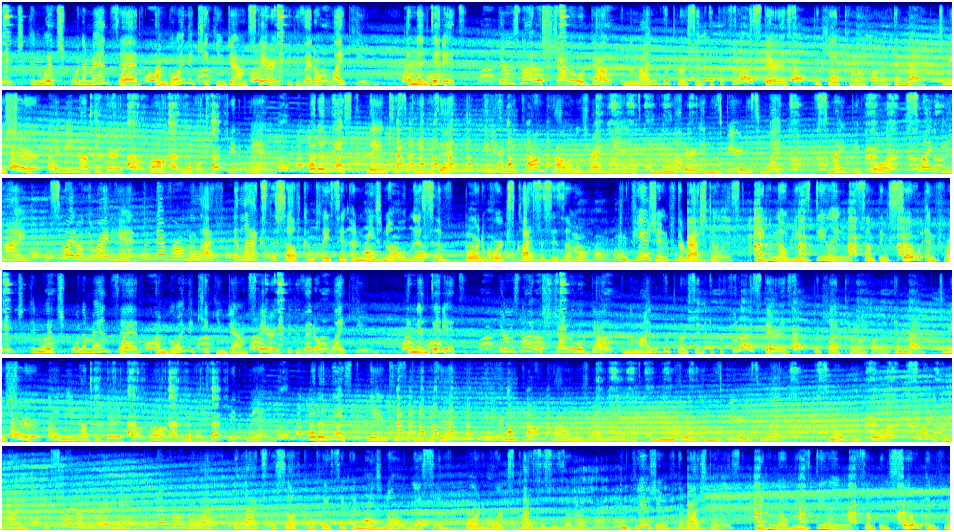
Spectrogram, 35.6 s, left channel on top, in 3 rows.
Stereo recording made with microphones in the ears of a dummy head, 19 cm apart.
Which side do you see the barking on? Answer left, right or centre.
left.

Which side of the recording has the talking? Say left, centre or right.
left.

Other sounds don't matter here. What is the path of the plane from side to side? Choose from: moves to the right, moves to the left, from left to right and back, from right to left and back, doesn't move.
moves to the right.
